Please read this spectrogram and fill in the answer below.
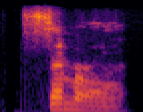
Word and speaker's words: Samurott: And Samurot's, how do you say its name? Samurott.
